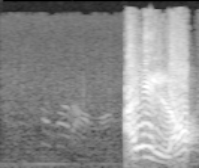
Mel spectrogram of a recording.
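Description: A man speaks loudly.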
